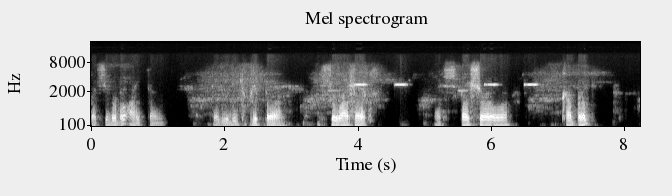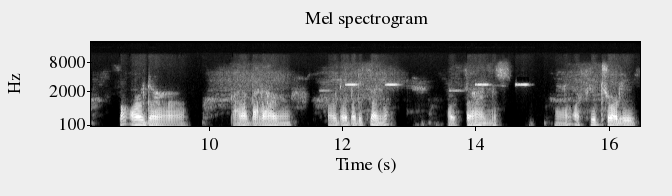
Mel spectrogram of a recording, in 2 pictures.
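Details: Dysarthria in a man with amyotrophic lateral sclerosis, diagnosed in 2018, with a tracheostomy placed in late September of the previous year.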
